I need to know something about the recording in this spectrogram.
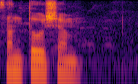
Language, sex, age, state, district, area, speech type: Telugu, male, 18-30, Telangana, Nalgonda, rural, read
